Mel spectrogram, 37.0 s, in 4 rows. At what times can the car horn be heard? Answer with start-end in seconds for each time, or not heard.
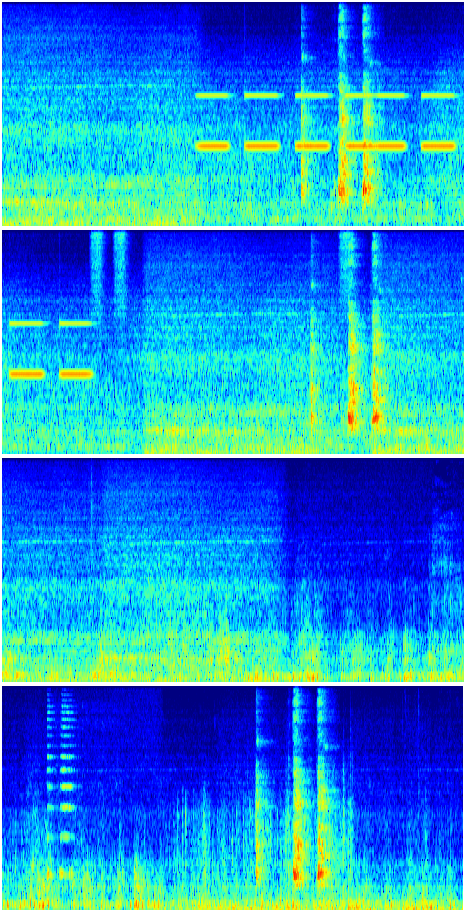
28.6-30.1.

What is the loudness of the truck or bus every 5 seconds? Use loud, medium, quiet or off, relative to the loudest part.
medium, loud, medium, medium, medium, quiet, quiet, quiet.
